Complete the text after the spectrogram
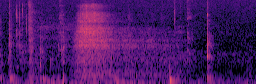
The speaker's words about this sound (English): Listen to me type.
